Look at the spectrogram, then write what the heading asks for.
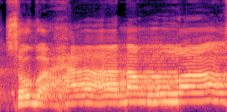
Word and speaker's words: সুবহানাল্লাহ: তো সুবহানাল্লাহ সুবহানাল্লাহ সুবহানাল্লাহ এখানে একটা হা বলেন হা টা কেউ ভুইলা যাইয়েন না তাড়াহুড়া করলে লাইগা অনেকে হায় শেষ করে দেয় হা উচ্চারণই করে না তাড়াহুড়া নাই জিকিরের মধ্যে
